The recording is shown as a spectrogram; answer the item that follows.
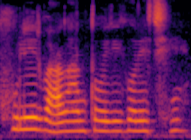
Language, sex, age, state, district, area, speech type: Bengali, female, 45-60, West Bengal, Hooghly, urban, spontaneous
